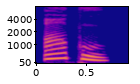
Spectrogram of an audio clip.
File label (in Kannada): "ಅಪು", Kannada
